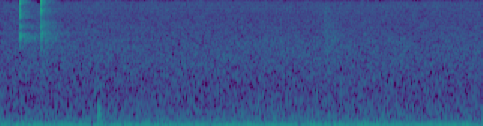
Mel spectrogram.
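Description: Near silence, with a faint double mouse click just after the start, a button press and release, and a tiny tick about half a second in.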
